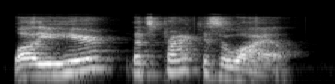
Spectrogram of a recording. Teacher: I will probably say a while and keep the diphthong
